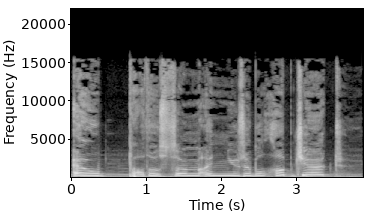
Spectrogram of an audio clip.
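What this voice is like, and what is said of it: Annoyed crying mermaid voice. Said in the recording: “she cried in her most annoyed voice.”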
